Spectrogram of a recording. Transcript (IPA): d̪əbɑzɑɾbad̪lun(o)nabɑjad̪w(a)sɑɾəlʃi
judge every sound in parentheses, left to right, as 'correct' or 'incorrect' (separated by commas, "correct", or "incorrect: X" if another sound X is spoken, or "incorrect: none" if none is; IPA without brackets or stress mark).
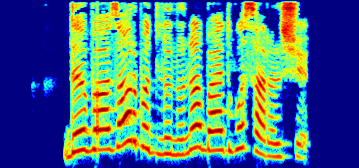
incorrect: u, incorrect: ə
